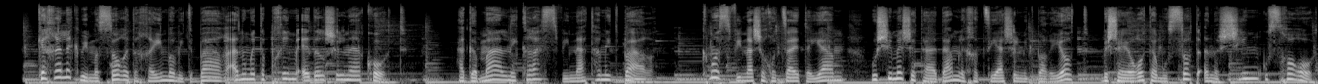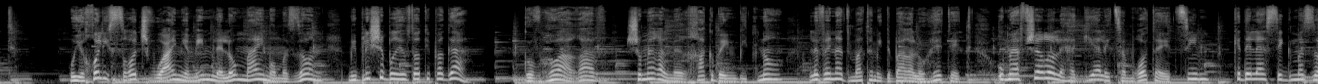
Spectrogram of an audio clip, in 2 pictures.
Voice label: hebrew commercial; Israel; I am a 37 years old voice artist, based in Israel

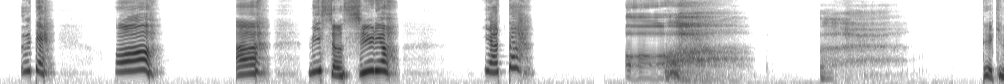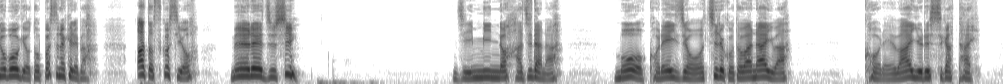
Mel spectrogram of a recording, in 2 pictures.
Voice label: japanese video games

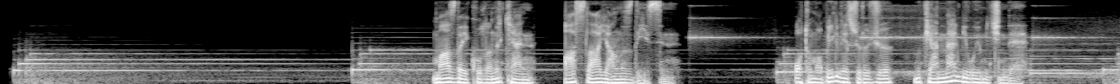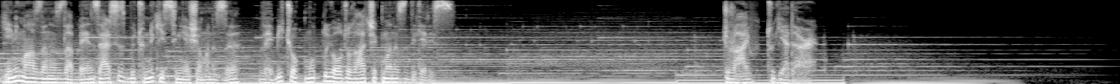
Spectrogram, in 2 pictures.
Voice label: Turkish automotive

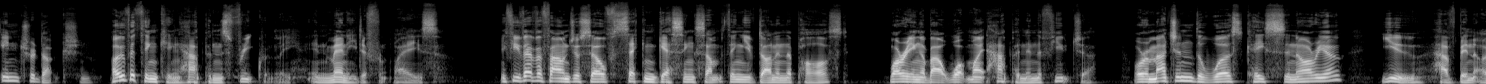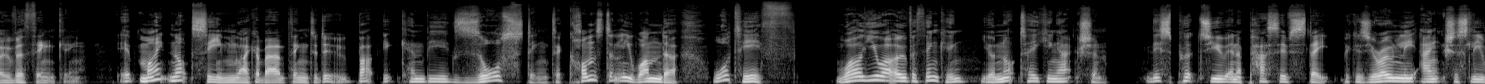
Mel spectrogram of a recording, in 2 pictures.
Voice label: English British audiobooks

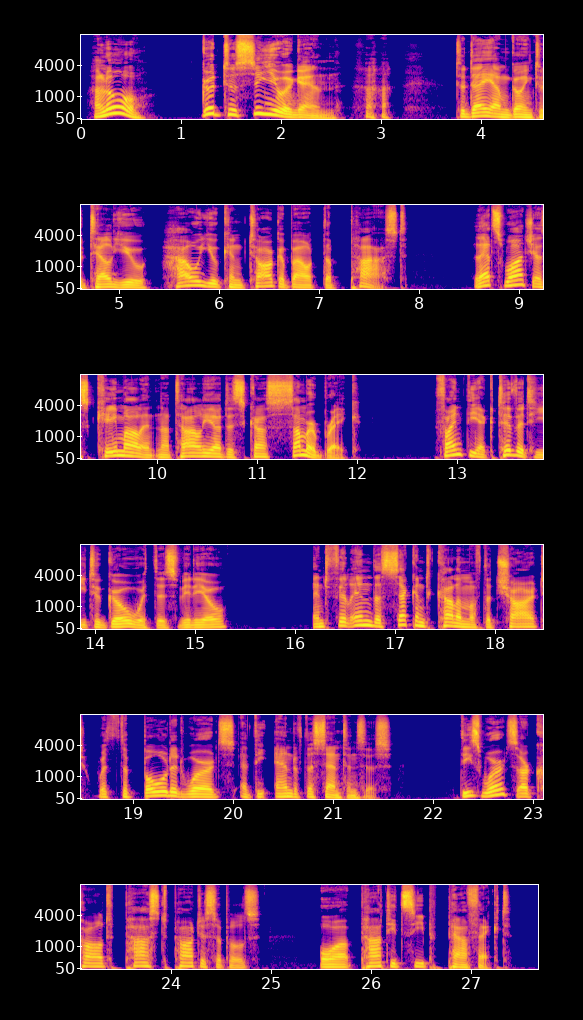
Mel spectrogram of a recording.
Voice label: english e-learning; actor de doblaje profesional

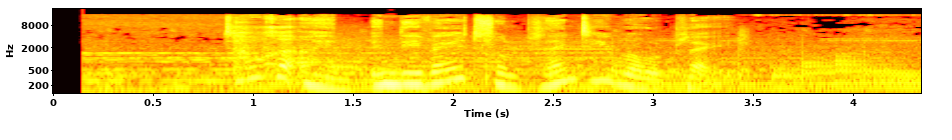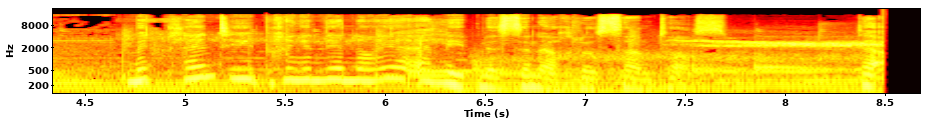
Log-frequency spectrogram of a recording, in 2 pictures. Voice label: german switzerland video games

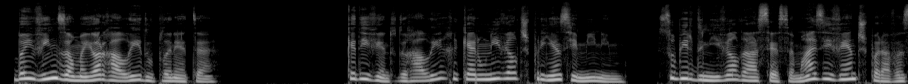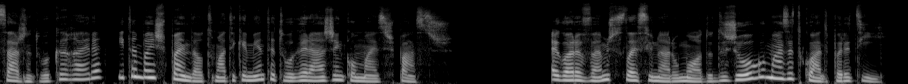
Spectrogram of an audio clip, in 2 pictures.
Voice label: portuguese video games

